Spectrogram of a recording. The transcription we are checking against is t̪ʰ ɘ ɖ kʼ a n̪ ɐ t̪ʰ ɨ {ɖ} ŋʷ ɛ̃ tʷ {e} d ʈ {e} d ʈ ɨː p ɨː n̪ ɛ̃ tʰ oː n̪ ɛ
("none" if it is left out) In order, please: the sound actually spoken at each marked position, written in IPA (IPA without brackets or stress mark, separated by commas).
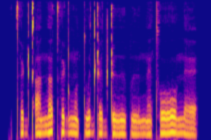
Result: ɖ, ɘ, ɘ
